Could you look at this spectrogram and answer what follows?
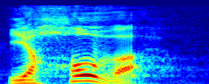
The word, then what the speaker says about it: Jehovah: Lord there is not Adonai, it's Lord Jehovah. That's the way it's pronounced in the Hebrew.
